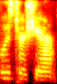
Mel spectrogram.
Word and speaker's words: Worcestershire: The recipe for Worcestershire sauce, pronounced Worcestershire or share, dates back to the early 19th century when the British Lord Sanders acquired it during travels.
